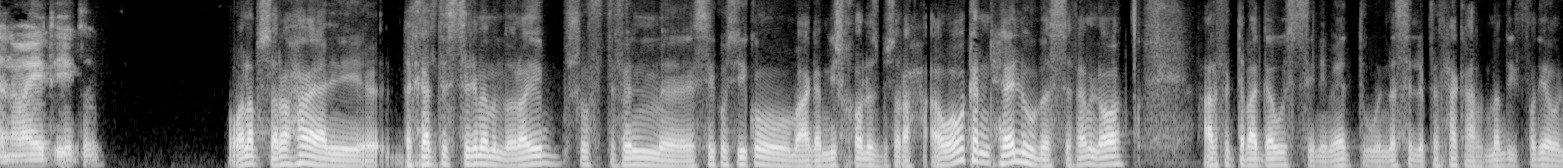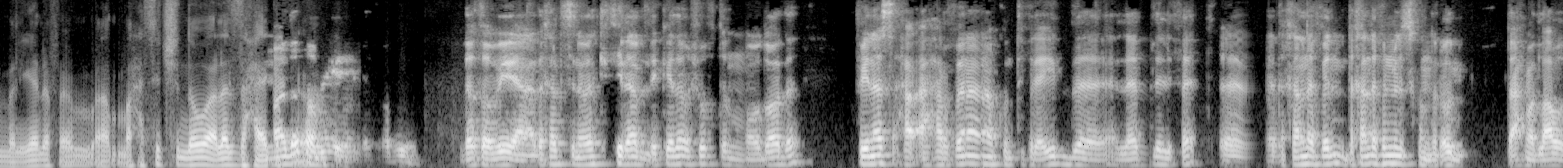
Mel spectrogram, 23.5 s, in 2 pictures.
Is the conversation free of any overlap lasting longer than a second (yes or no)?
yes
